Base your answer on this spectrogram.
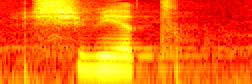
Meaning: world
- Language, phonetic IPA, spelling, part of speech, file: Belarusian, [sʲvʲet], свет, noun, Be-свет.ogg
